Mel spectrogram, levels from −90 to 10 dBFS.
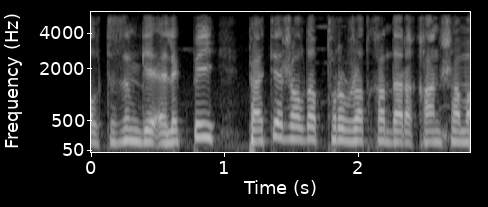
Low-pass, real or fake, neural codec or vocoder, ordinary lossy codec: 5.4 kHz; real; none; none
